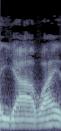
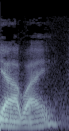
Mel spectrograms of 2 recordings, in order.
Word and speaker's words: Yahweh: First of all, you'll see that they use that special name for God, the Lord, or Yahweh. We think that's how it's pronounced, but they didn't pronounce it for a long while because they were scared of misusing it. So we don't exactly know that that's the way it was pronounced, but let's say Yahweh is the closest we think we can get to it.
